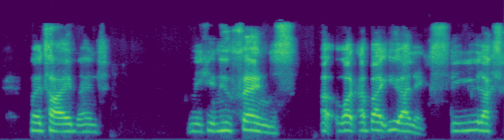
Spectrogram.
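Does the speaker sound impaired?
Yes: Down syndrome; congenital, trisomy 21, extra copy of chromosome 21.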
